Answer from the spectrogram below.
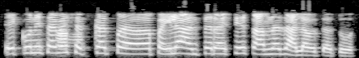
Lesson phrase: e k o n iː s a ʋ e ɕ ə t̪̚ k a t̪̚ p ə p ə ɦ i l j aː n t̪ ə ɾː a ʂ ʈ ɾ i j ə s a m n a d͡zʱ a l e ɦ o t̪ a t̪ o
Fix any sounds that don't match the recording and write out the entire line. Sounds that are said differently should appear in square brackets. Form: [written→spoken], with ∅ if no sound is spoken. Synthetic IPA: e k o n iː s a ʋ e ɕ ə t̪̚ k a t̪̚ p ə p ə ɦ i l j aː n t̪ ə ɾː a ʂ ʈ ɾ i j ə s a m n a d͡zʱ a l [e→a] ɦ o t̪ a t̪ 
